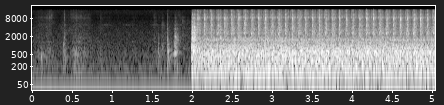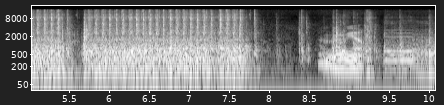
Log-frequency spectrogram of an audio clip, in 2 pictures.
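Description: Domestic electric sewing machine stitching a zip seam at speed: it starts about two seconds in, runs for nearly six seconds with a brief stop partway, then stops.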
